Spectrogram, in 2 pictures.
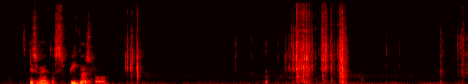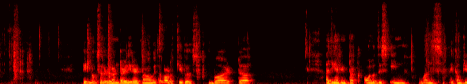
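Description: Plastic parts click and rustle as a helmet is handled.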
